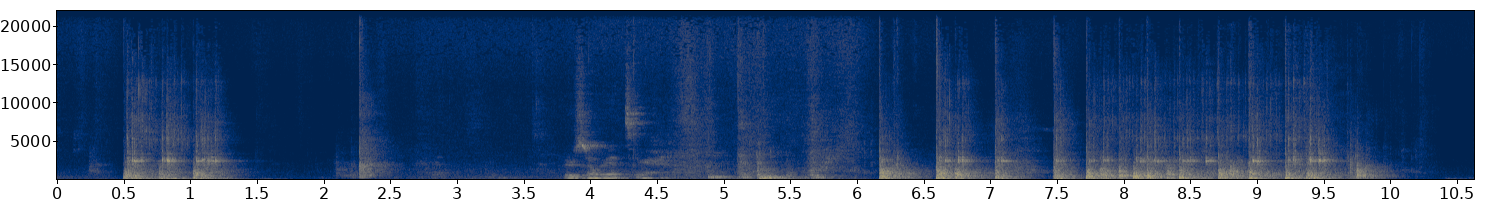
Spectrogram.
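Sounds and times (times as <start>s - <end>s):
knocking on the wooden door of a commander's room: 0.5s - 1.6s, 5.0s - 10.1s
speech: 3.8s - 5.2s.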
